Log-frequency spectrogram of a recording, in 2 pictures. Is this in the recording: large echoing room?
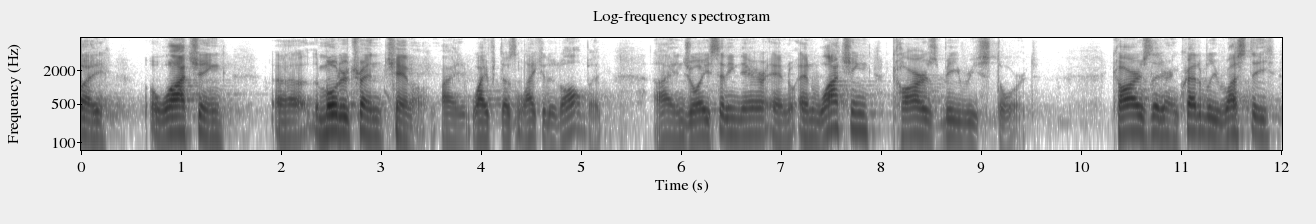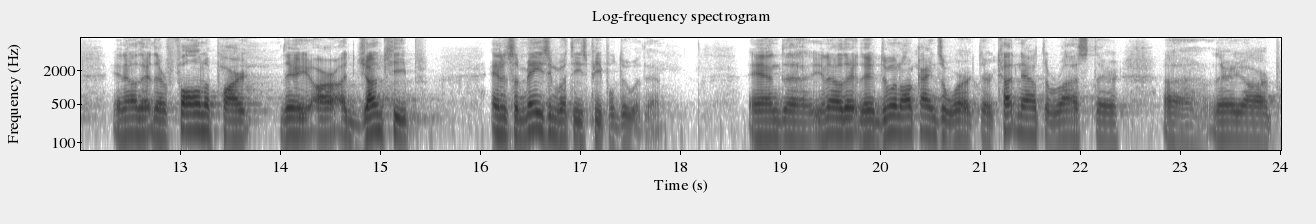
yes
